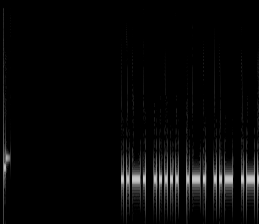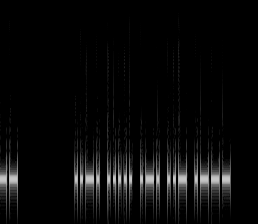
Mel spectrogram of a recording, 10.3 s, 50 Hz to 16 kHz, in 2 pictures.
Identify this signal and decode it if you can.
Morse code, heard as a keyed tone, about 22 wpm, 700 Hz. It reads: F5RUJ F5RUJ
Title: DXCC-100 Call Signs - 5 Characters - Repeated 3x - 22wpm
